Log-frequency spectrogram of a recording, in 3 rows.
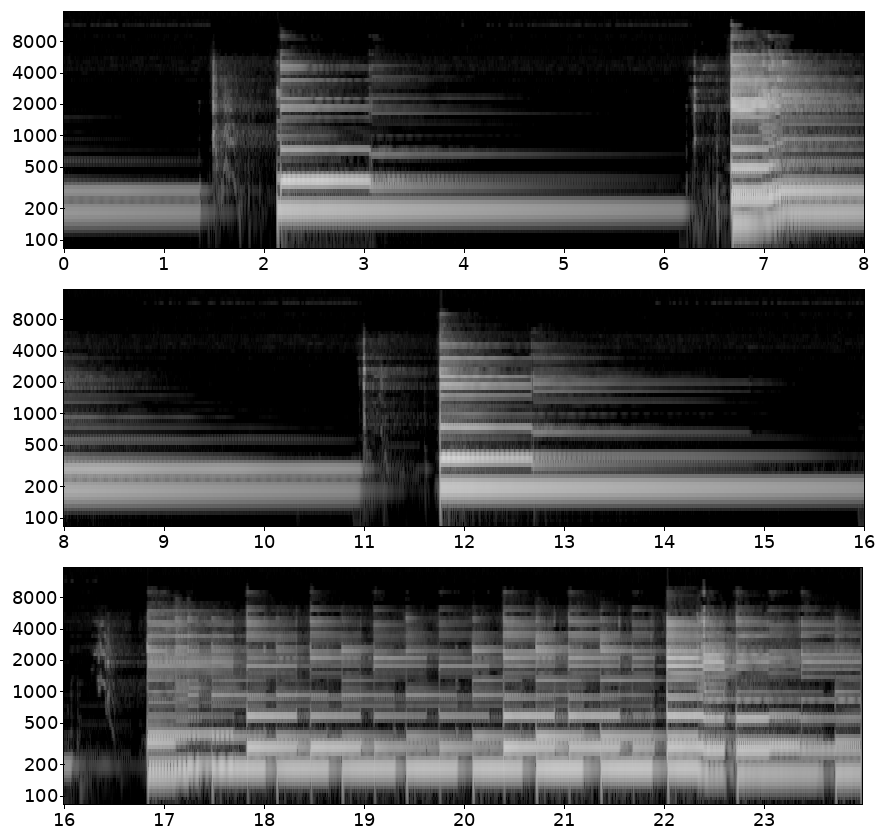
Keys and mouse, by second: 1.5 middle click, 5.1 alt+w, 6.1 middle click, 10.2 alt+w, 10.7 middle click, 12.1 s, 13.9 alt+w, 14.2 alt+middle click, 20.2 alt+w, 20.8 middle click, 21.7-22.1 typing, 23.7 Delete.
